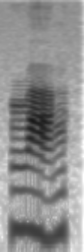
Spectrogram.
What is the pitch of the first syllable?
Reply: low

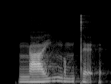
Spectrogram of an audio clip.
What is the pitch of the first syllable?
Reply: rising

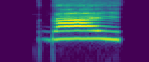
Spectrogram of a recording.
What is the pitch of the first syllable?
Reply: high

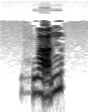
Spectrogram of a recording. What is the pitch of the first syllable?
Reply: rising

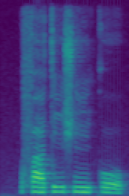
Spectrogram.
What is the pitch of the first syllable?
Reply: high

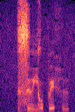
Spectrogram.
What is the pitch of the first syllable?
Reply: falling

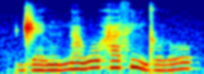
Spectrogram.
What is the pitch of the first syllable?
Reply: low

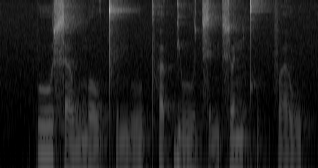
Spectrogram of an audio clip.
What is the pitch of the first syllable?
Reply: high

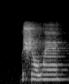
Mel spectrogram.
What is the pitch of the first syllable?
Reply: high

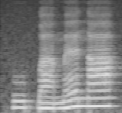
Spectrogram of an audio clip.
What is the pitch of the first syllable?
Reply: low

